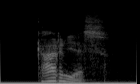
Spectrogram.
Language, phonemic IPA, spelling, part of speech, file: Dutch, /ˈkaː.ri.ɛs/, cariës, noun, Nl-cariës.ogg
- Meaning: caries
